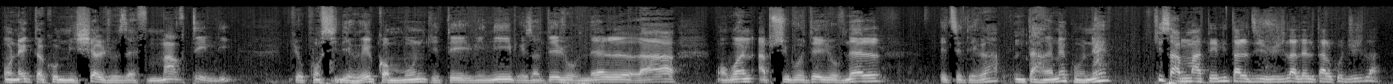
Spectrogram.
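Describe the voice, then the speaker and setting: A man's voice: fairly low pitch, normal speed, a bit bright, a little hiss or hum. A man with a Haitian accent, a radio news journalist reading out a court order and a long list of names, mixing Creole into French. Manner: mixes Creole into French, reads long name lists.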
